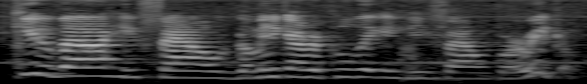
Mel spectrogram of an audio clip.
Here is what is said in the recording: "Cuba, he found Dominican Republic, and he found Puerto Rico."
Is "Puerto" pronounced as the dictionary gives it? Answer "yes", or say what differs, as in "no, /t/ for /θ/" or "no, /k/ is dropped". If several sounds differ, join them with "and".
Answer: no, /b/ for /p/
